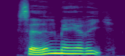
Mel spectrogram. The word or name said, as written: saddelmageri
